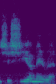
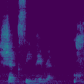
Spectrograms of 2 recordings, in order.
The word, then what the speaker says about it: Shexie Meiren: It's actually, you have to understand Chinese pinyin to understand that XI makes a she sound.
